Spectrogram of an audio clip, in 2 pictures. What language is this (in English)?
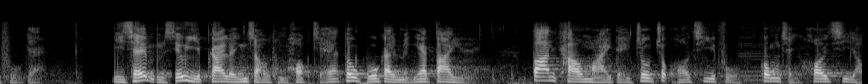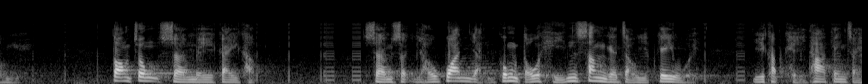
Cantonese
